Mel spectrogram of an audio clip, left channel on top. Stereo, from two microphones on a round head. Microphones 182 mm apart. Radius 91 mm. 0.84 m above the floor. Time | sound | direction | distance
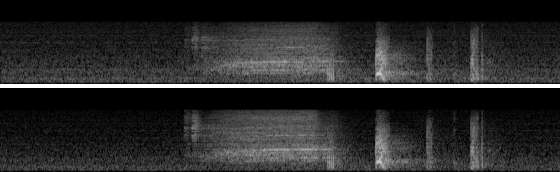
1.8 | a hair dryer | 50° right (ahead or behind) | 9.5 m
3.3 | a zipper | 10° right (ahead or behind) | 0.9 m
